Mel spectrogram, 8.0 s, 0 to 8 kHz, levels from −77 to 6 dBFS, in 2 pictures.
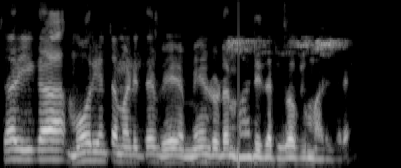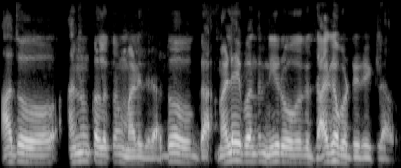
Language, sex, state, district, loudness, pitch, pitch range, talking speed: Kannada, male, Karnataka, Mysore, -18 LUFS, 125 Hz, 110-145 Hz, 170 wpm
